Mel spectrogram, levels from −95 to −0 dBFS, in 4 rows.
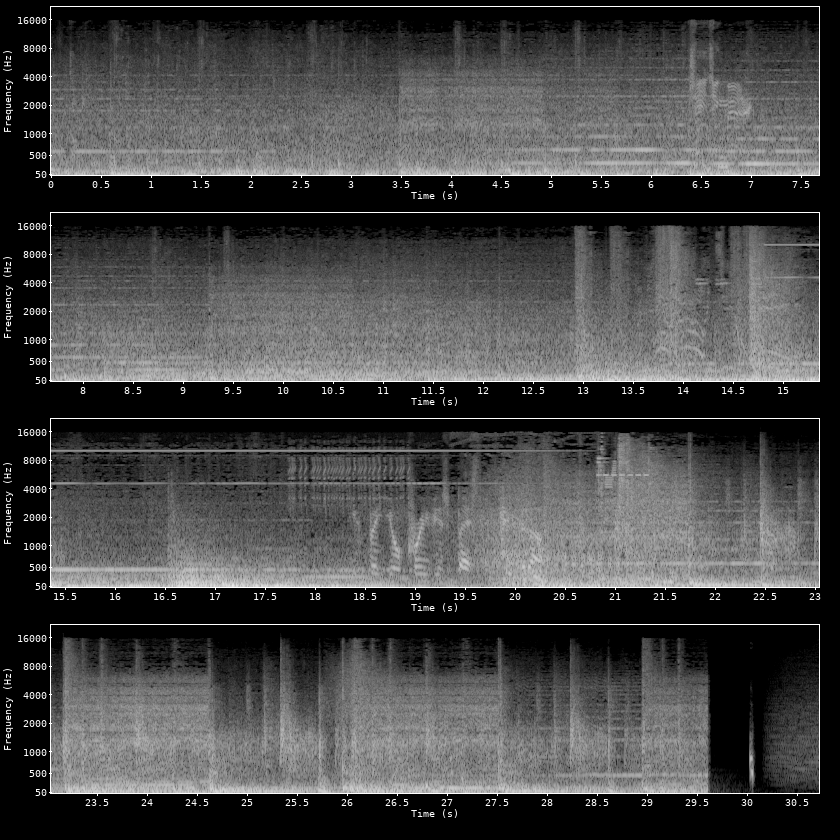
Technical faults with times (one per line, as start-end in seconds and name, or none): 0.00-30.72 sample clock jitter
